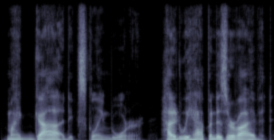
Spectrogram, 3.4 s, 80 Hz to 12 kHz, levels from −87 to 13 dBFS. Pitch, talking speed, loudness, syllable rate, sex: 105 Hz, 190 wpm, -20 LUFS, 5.6 syllables/s, male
